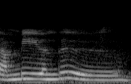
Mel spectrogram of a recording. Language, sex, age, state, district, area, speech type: Tamil, female, 18-30, Tamil Nadu, Madurai, urban, spontaneous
